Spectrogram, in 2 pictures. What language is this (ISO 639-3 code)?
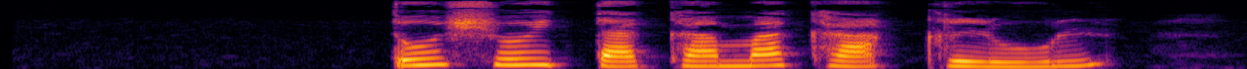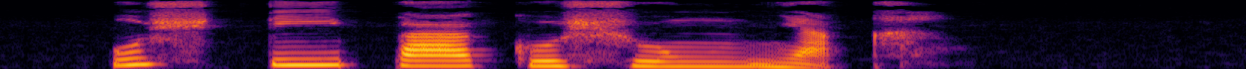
qxw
